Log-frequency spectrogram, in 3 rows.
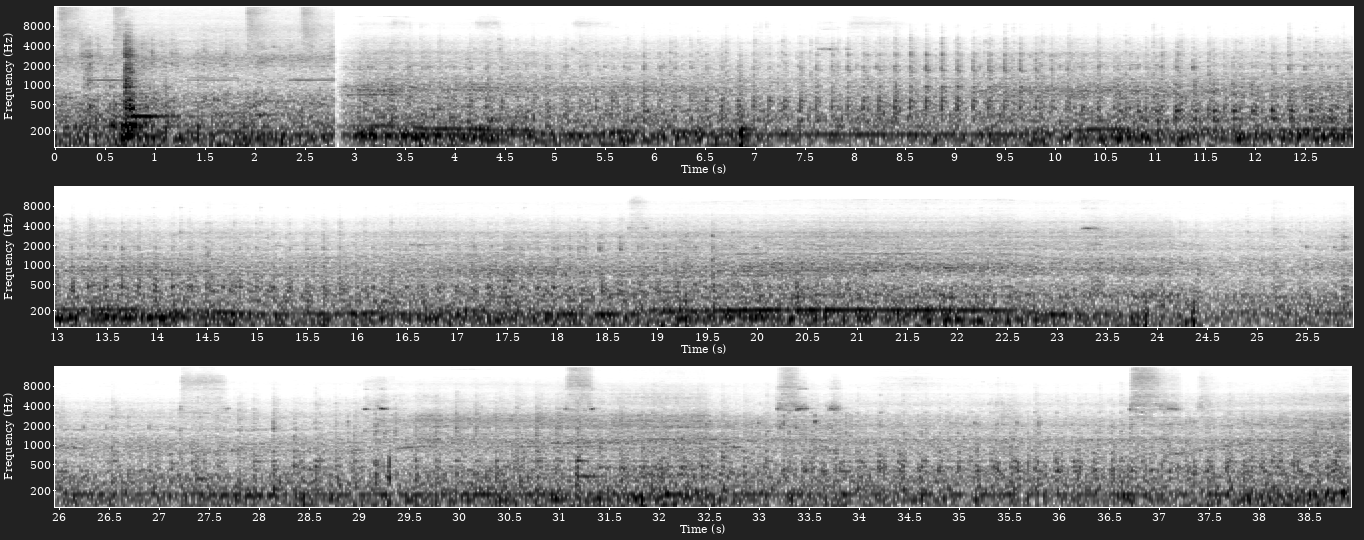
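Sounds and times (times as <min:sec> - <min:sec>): diesel machinery engine drone: 0:00.0 - 0:38.9.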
